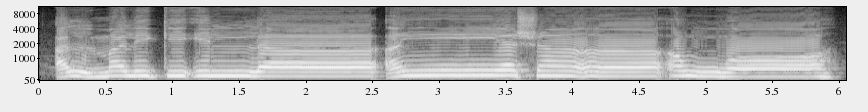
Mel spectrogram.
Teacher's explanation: یہاں پر ادغام کریں گے، نون ساکن کے بعد یا ہے · جلالت سے پہلے زبر ہے تو اس کو موٹا کریں گے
